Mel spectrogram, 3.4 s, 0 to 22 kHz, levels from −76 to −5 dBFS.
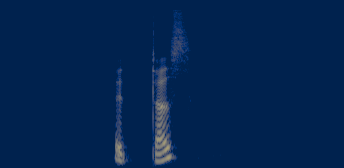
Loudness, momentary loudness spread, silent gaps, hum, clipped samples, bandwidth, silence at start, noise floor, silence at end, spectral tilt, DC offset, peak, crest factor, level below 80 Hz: -38 LUFS; 13 LU; none; none; under 0.1%; 17.5 kHz; 1.15 s; -86 dBFS; 1.55 s; -4 dB/octave; under 0.1%; -16 dBFS; 26 dB; under -90 dBFS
